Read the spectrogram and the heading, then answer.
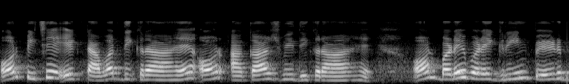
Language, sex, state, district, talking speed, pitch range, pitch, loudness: Hindi, female, Uttar Pradesh, Muzaffarnagar, 200 wpm, 215-295 Hz, 245 Hz, -14 LUFS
